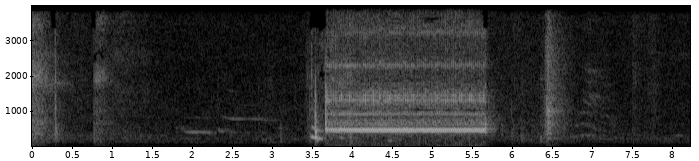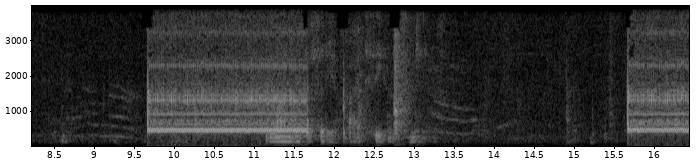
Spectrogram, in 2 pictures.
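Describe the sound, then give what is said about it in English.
A telephone call rings out on the line: long buzzing ring tones of about two seconds each, separated by longer quiet gaps, with faint background noise between them. “we got the phone dialing right now, so let's do that again”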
